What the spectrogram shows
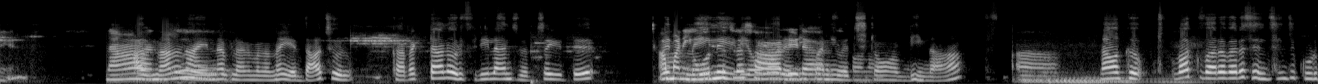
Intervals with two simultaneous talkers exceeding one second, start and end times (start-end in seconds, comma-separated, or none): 6.7-8.8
